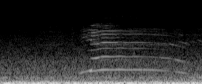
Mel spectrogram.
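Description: Steady low rumble of a moving car heard inside the cabin. In the middle a young girl's voice holds one long, high note for about a second.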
